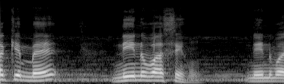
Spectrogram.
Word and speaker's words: Nineveh: تو ادس نے کہا کہ میں نینوا سے ہوں۔ نینوا اس کا تلفظ ہے NINEVEH۔ نینوا جو ہے یہ عراق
